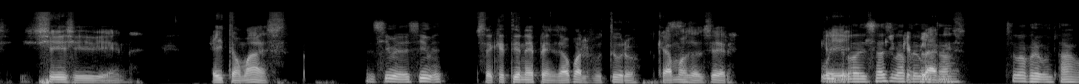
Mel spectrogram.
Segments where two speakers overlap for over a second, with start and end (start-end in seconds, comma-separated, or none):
8.2-9.6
